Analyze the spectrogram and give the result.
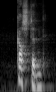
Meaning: plural of kast
- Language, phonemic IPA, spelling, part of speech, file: Dutch, /ˈkɑstə(n)/, kasten, noun, Nl-kasten.ogg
